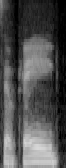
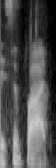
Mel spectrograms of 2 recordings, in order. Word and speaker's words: Sivade: know with your name, I'm always going to pronounce it wrong. Because I know you said it before, it's Sivade. But you know my mind is always going to say Sivade.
